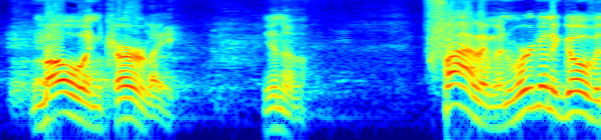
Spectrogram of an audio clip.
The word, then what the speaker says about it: Philemon: Now, I call it Philemon. Some call it Philemon. Put the long E in there, don't they, Sherry? And so Sherry says, Pastor, you say that wrong. And it is Philemon, but because she corrected me, it's Philemon. But it definitely is not Philemon.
